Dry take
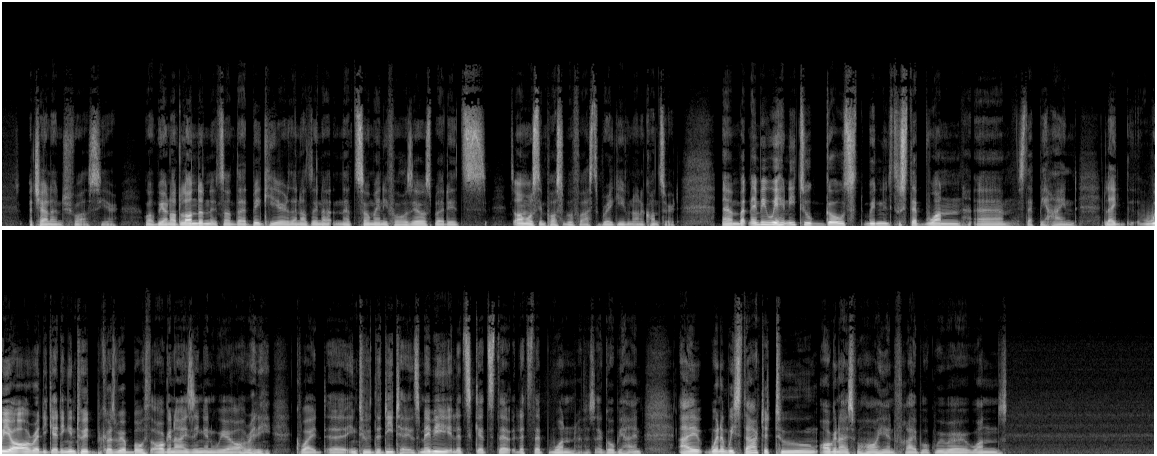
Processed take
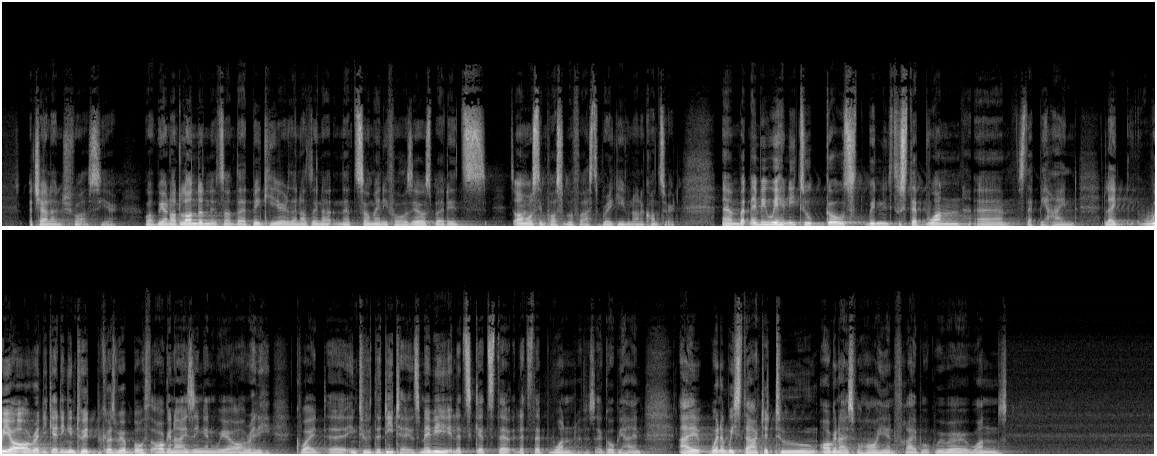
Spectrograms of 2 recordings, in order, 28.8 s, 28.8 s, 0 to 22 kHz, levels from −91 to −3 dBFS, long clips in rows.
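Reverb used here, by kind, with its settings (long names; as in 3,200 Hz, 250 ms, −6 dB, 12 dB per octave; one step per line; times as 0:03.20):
spring reverb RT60 1.4 s, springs 59 ms, chirp 50 ms, DRR 17.5 dB
level +2.5 dB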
